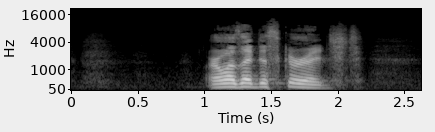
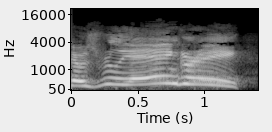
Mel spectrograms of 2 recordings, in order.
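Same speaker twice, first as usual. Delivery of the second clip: louder, rising to a shout on angry; angry outburst; 7 semitones higher, 8 dB louder than usual. Retold or imitated. Pastor reliving the rejected transplant, shouting his anger. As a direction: let the anger burst out.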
